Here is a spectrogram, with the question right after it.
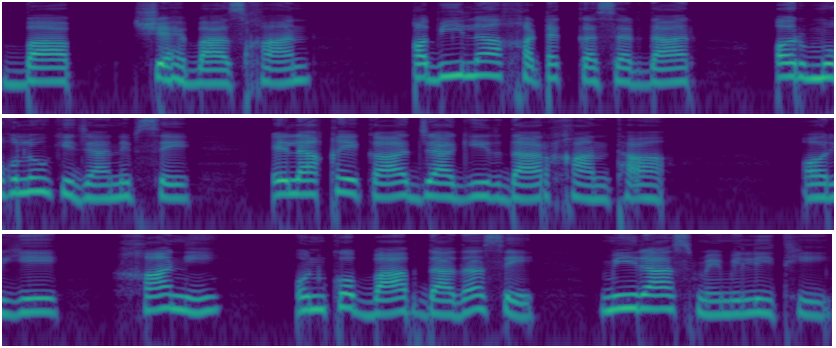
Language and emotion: Urdu, neutral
